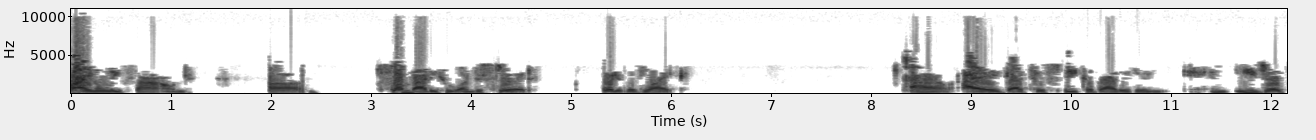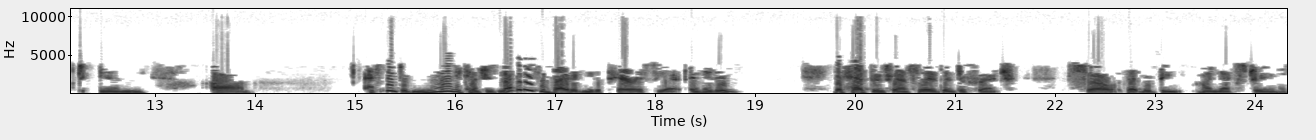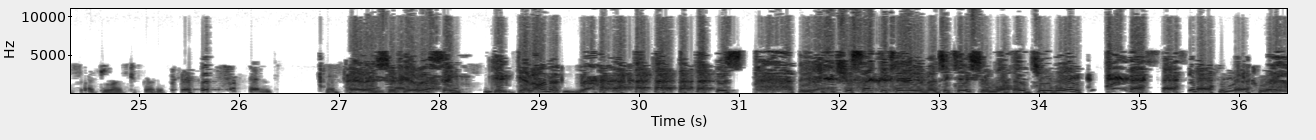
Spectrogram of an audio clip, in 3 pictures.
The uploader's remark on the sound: Unfortunately, large parts of our talk were lost due to technical difficulties. We conducted this interview by phone out of necessity, which is why there's no video, and I used new recording software for the first and last time.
